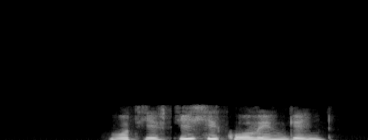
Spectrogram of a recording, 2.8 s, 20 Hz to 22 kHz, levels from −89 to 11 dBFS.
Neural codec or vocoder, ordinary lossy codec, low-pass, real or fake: none; AAC, 32 kbps; 5.4 kHz; real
